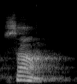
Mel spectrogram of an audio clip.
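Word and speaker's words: psalm: का इसमें उच्चारण नहीं होगा पी इसमें साइलेंट रहेगा pneumonia P एस वाई सी एच ओ एल ओ जी वाई तो इसको पढ़ेंगे psychology P एस ए एल एम साम तो इसमें पी का उच्चारण नहीं होगा पहले पढ़ेंगे निमोनिया साइकोलॉजी साम साम का मतलब होता है भजन करना निमोनिया बीमारी या साइकोलॉजी मनोविज्ञान तो पी के बाद यदि ए हो और पी के बाद एस हो तो पी रहेगा साइलेंट ये ध्यान रखना है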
